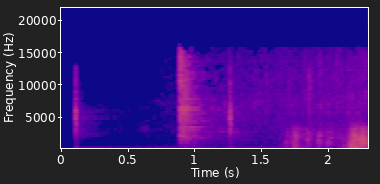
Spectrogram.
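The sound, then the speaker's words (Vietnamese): Heavy rain pours down with thunder, making a loud, steady rushing roar with deep rumbling underneath that swells louder toward the end. “Mưa và sấm sét bắt đầu trút xuống ào ào.”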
